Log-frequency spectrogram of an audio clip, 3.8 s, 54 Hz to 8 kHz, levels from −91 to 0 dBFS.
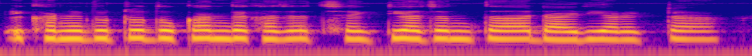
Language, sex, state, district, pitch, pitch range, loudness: Bengali, female, Tripura, West Tripura, 255 Hz, 250-265 Hz, -15 LUFS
